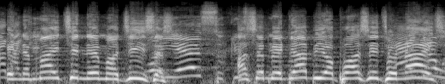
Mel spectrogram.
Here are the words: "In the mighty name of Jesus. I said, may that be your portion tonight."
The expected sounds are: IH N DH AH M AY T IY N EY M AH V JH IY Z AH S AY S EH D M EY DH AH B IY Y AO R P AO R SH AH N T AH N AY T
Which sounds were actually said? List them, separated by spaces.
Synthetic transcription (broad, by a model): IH N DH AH M AY T IY N EY M AH V JH IY S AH S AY S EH M EY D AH B IY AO P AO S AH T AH N AY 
